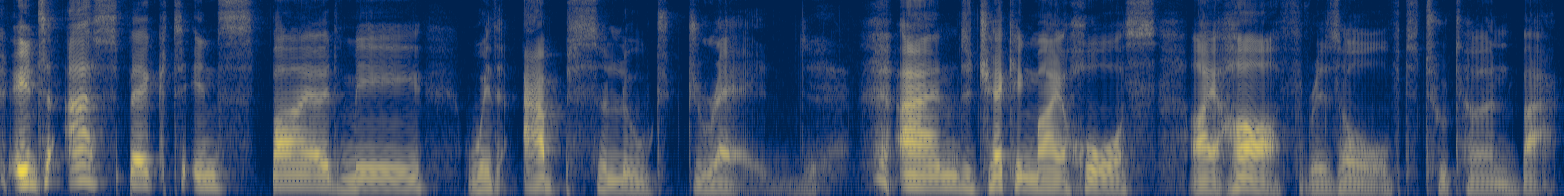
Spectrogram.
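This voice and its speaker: A man in his thirties reading a literary tale aloud in a theatrical, gentlemanly manner, with dramatic pauses and chatty asides. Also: mid-range voice. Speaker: storyteller, host. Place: small book-lined living room, indoors.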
